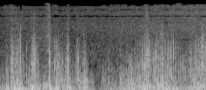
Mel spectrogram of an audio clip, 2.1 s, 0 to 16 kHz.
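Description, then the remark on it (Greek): Powerful wind of Storm Ciarán in Europe, with gusts reaching 170 km/h, roars and buffets the microphone in loud, continuous gusts, with a brief lull midway before the blustering surges back. No voices are heard. “Τεράστια κύματα υψώνονται και οι ρηπές του ανέμου αγγίζουν τα 170 χιλιόμετρα την ώρα.”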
